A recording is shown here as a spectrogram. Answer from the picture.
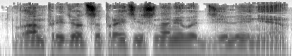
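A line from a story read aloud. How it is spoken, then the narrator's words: Growled, suppressed hatred. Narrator (Russian): с трудом сдерживая ненависть в голосе, прорычал я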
